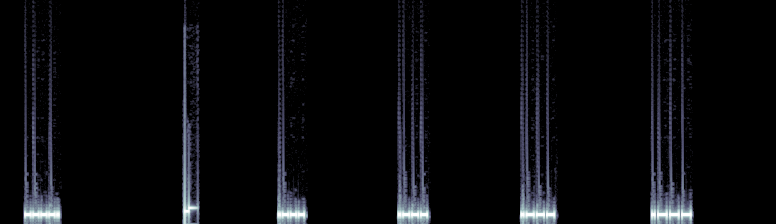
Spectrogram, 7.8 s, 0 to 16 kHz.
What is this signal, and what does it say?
Morse code, heard as a keyed tone, about 52 wpm, spaced as for 9 wpm, 700 Hz. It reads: 9 JJJJ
